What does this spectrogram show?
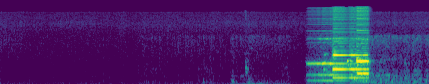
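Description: A mobile phone connection cutting out: faint low hiss and rumble, then a short, loud burst of buzzy, tonal digital glitching near the end, with no one talking.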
